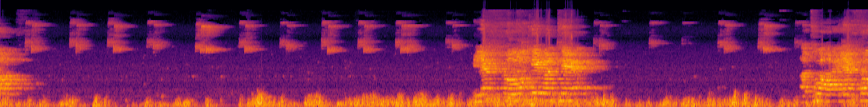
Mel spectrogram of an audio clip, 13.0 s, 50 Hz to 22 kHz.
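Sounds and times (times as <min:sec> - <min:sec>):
high falling chirp: 0:00.0 - 0:07.2, 0:08.8 - 0:12.2
marker writing on whiteboard: 0:00.4 - 0:07.1.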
